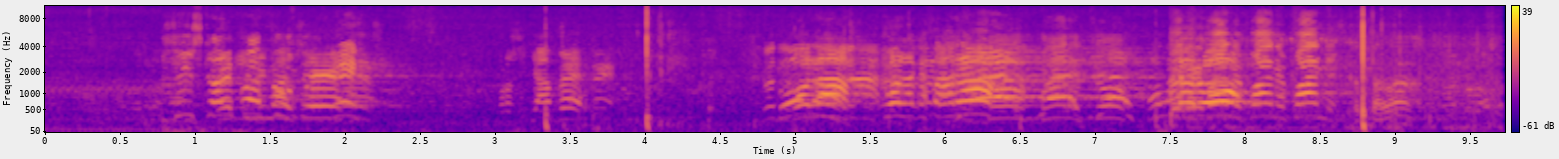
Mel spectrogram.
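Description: Young men shout to each other outdoors on a football pitch.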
